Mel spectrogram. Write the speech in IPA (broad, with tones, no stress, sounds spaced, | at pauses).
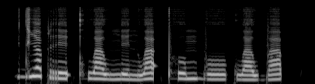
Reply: d i˥˩ a̯ p r e˨˩ ʔ kʰ w a˨˩ w ŋ e˨˩ n w a˦˥ ʔ pʰ o˦˥ m b oː˧ k w a˧ w b a˥˩ p̚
